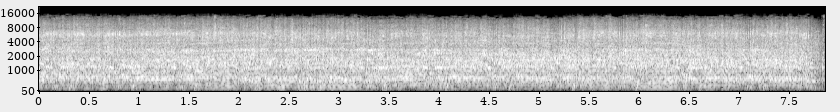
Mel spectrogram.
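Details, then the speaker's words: Demolition derby engine with low compression (about 120, over 180 expected) cranked with spark plugs out: an even starter spin with a repeating clatter every turn; owner suspects the head and plans to pull it. "Something's wrong with the head. Alright, we're going to pull the head off of this and see what it looks like in there."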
